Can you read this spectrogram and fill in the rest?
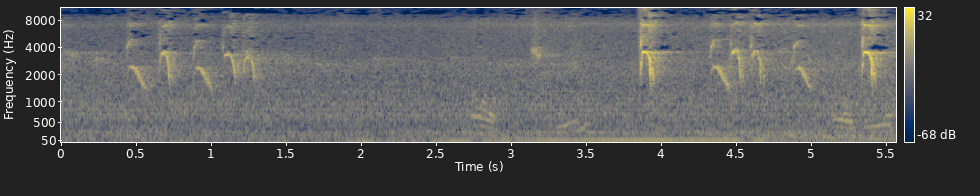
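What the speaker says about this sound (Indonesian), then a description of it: "Ada burung guys, lagi nyari temannya guys." Birds chirp in the early morning, with repeated short tweets and calls in scattered bursts over a low steady rumble of distant traffic.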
